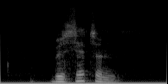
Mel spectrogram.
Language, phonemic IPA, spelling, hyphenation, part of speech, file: Dutch, /bəˈzɛtə(n)/, bezetten, be‧zet‧ten, verb, Nl-bezetten.ogg
- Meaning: 1. to occupy, to fill 2. to occupy (forcefully with military personnel), to conquer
